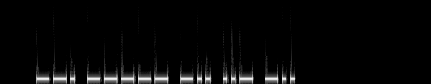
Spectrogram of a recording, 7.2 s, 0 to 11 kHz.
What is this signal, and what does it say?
Morse code, heard as a keyed tone, about 17 wpm, 700 Hz. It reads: G0DUD
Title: DXCC-100 Call Signs - 5 Characters - 17wpm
